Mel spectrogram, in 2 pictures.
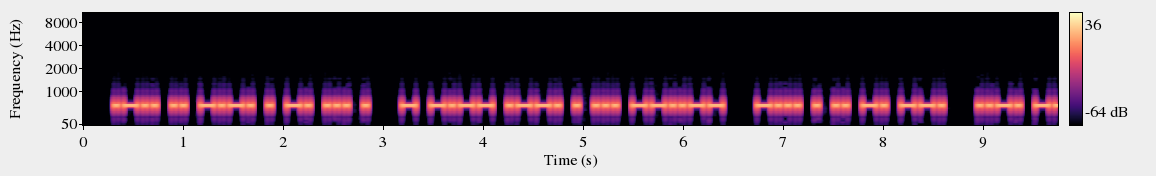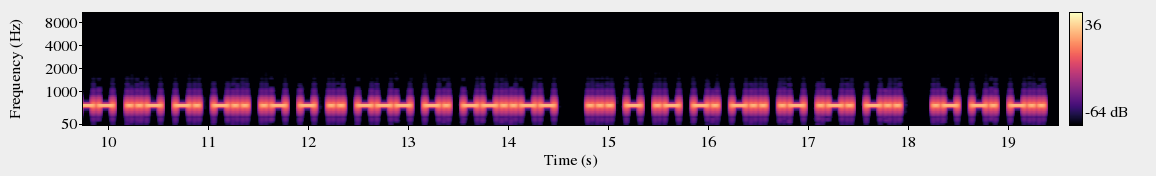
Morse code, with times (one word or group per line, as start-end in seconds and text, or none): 0.3-2.8 LICENSE
3.2-6.4 TYPES,
6.7-8.6 BEING
8.9-14.5 FOUNDATION,
14.8-17.9 STANDARD
18.3-19.4 AND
